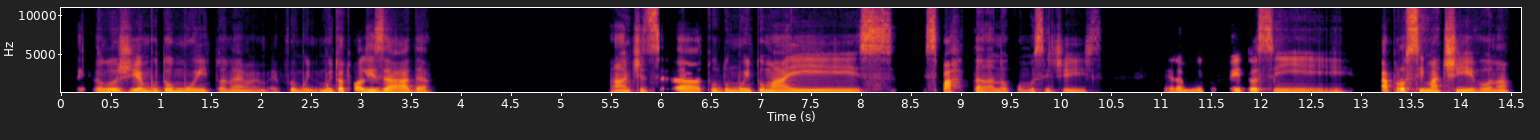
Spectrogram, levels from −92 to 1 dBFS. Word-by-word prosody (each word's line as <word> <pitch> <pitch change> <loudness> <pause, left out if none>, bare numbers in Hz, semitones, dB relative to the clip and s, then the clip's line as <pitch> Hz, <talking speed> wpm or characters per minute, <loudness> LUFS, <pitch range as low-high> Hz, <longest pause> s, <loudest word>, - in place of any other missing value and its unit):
Tecnologia 170 +2 +1
mudou 175 0 +2
muito, 160 -4 -1
né? 155 +1 -4
Hã, 155 - -9
eh, - - -17
foi 155 - -3
muito 150 +4 -6
muito 180 0 +3
atualizada. 170 -5 +3 1.7
Antes, 165 +1 -2 0.2
era 165 -1 +4
tudo 165 +1 -3
muito 175 +2 +1
mais 170 -4 +1 0.3
espartano 145 -3 -1
como 155 +1 -10
se 160 - -4
diz. 140 -3 -8 0.6
Era 150 - -3
muito 160 +3 -6
feito 165 -1 -1
assim, 155 -4 -2 0.3
aproximativo, 170 -4 +3
né. 165 +4 -3
165 Hz, 105 wpm, -22 LUFS, 150-175 Hz, 1.7 s, era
